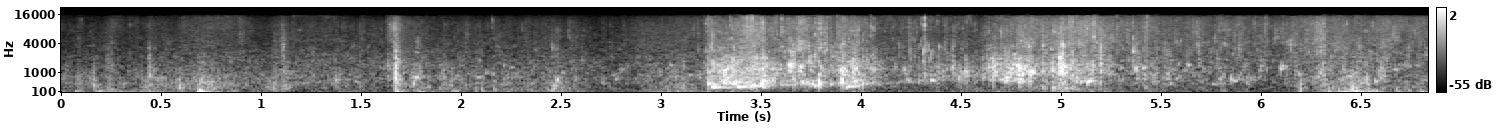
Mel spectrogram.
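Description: Dry reed stems rustling and clattering as an armful of cut thatching reed is gathered from a pile, in loud bursts from about three seconds in. Before that, only a faint trickle of running water.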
